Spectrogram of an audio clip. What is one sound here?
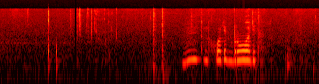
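Small puppies' paws patter and scratch on a wooden tray.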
